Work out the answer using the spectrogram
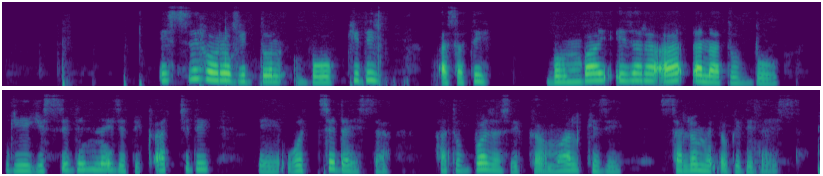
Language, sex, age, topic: Gamo, female, 25-35, government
